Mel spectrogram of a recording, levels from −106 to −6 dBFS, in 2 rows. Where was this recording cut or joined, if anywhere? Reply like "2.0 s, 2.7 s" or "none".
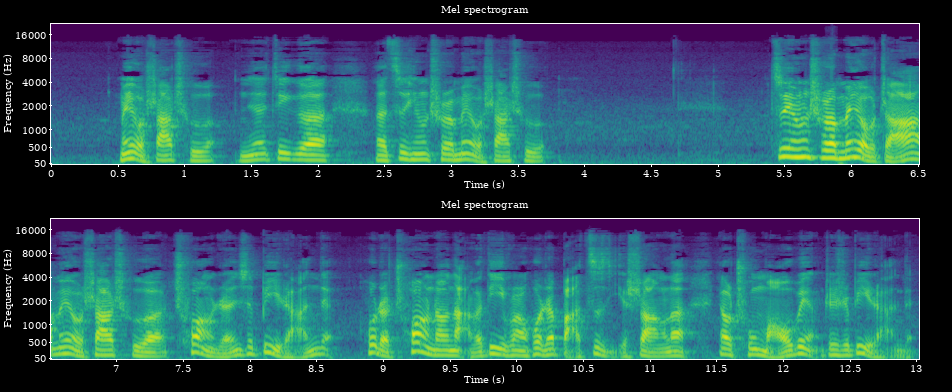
none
